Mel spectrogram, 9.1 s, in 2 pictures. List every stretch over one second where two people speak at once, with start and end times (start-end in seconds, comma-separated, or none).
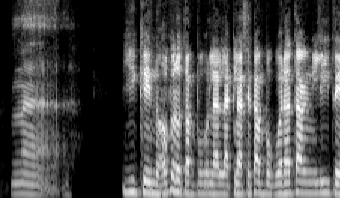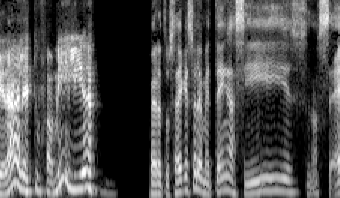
none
